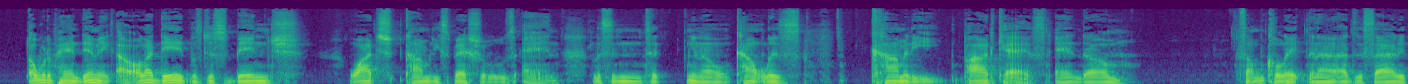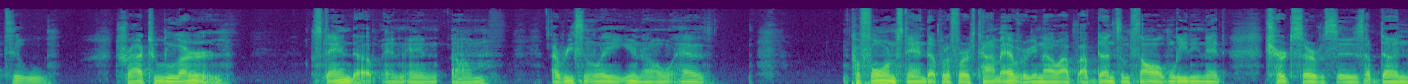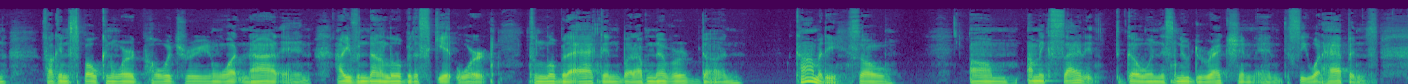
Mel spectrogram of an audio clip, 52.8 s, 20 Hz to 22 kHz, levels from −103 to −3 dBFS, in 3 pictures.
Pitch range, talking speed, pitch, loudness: 75-85 Hz, 120 wpm, 80 Hz, -23 LUFS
